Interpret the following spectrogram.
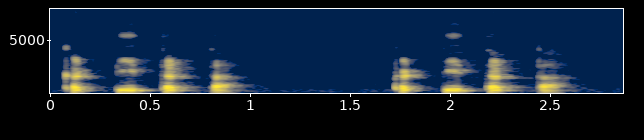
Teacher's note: See here we have, in the same word, we have a retroflex ta, tongue curled, tip of the tongue curled, touching the roof of the mouth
